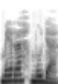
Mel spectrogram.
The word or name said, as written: merah muda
